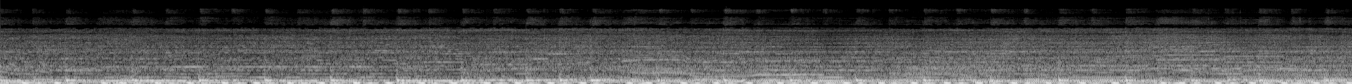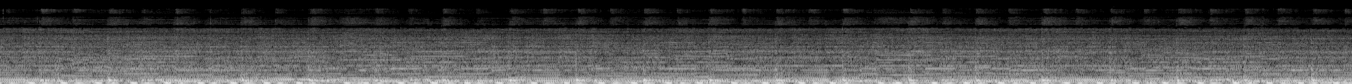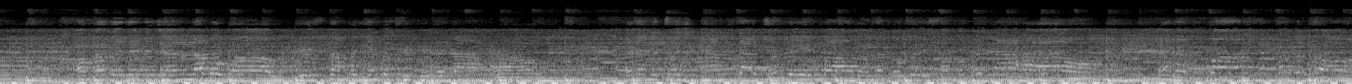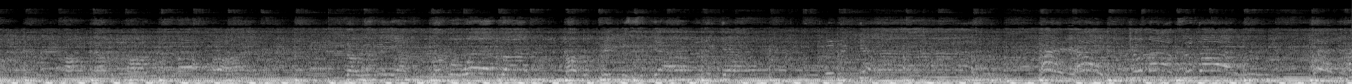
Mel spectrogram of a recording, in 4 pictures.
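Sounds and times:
live rock band playing: 0.0 - 54.0
man singing: 6.2 - 10.0, 27.6 - 54.0.

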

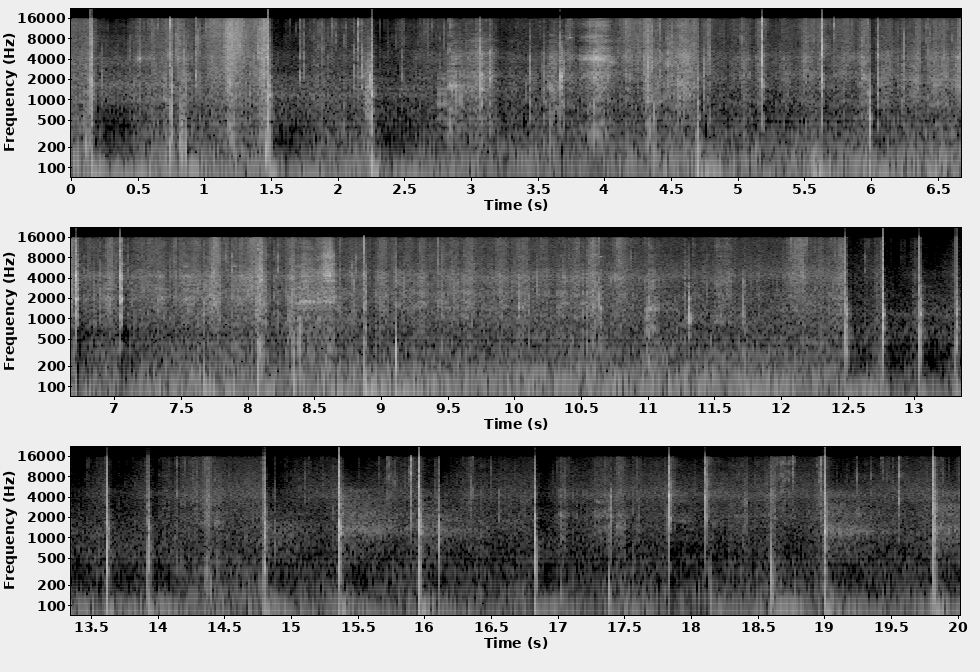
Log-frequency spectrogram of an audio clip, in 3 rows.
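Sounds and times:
axe scraping in log: 0.1 - 12.6, 15.7 - 19.6
sharp wooden knocks on chopping block: 12.5 - 14.1, 14.8 - 16.2.

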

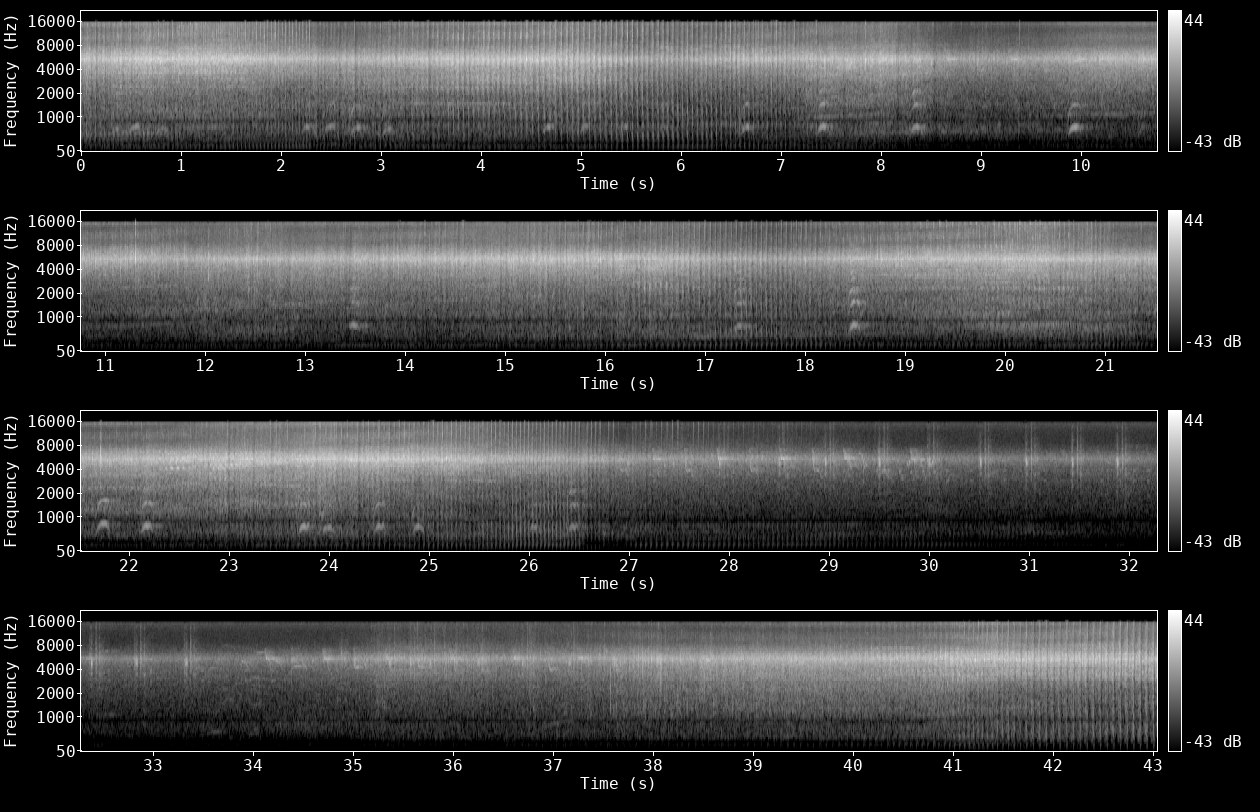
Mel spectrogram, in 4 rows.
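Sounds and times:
running water rushing: 0.0 - 27.3, 35.2 - 43.0
motorcycle engines running: 0.0 - 43.0
tyres splashing through water: 35.8 - 41.7.

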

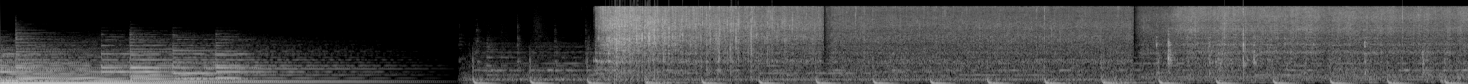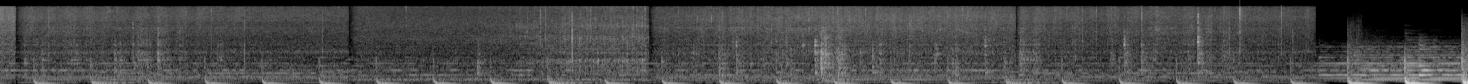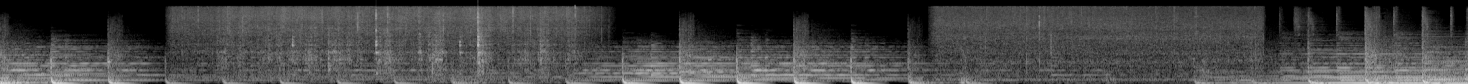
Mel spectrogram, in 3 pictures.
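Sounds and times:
onions sizzling in hot oil: 6.0 - 27.8, 31.0 - 35.5, 38.7 - 42.1
spatula knocking and scraping pot: 31.6 - 35.2.

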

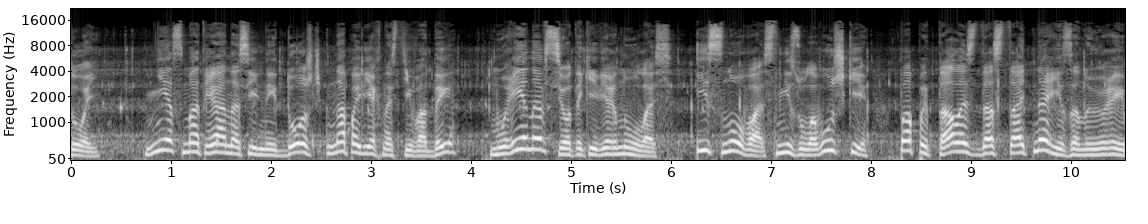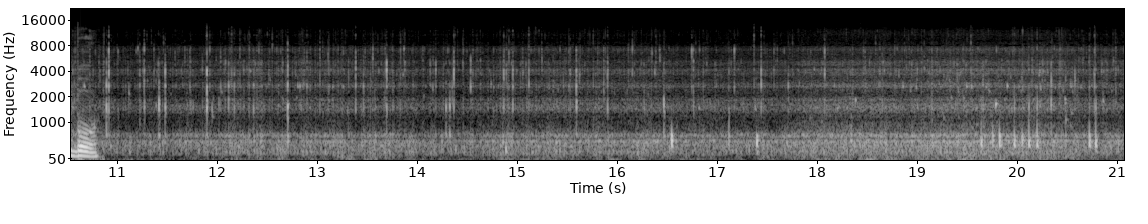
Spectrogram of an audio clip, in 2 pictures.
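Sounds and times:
muffled underwater hiss: 0.0 - 10.2
small underwater clicks and crackles: 0.0 - 21.0.

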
